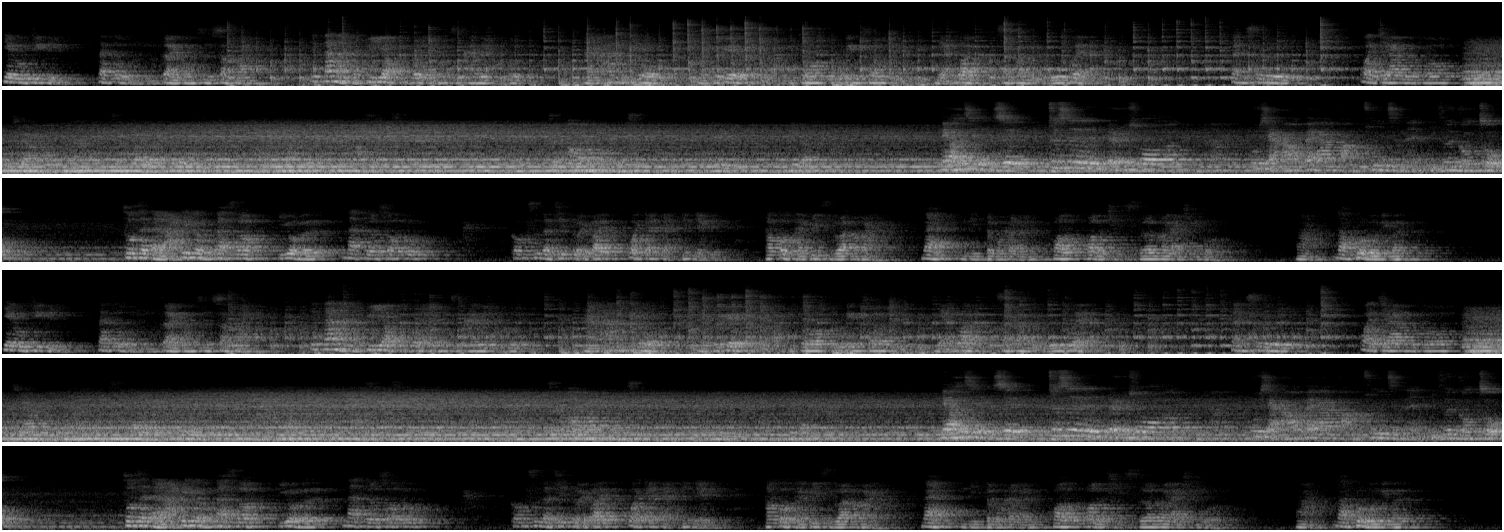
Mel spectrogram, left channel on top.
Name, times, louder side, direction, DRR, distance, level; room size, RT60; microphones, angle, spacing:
voice 1, 0.0-0.6 1.0-2.5 3.1-5.2 5.8-6.6 6.9-9.0 9.3-10.9 12.3-12.9 13.6-17.1 17.5-19.0 20.1-22.4 22.8-23.3 25.5-25.6 31.2-32.5 32.8-34.2 35.1-37.1 37.6-38.8 39.2-42.2 42.9-44.1, left 1 dB, 20° right, -11 dB, 0.5 m, -31 dB
sound 1, 2.2-14.4 14.8-14.9, left 1 dB, 75° left, 0.6 m, -36 dB
sound 2, 14.6-32.3, left 1 dB, 55° right, 1.2 m, -29 dB
voice 2, 20.6-21.1 24.4-30.0, equal, 5° left, -12 dB, 1.4 m, -28 dB
3.3 x 2.3 x 2.3 m, 1.2 s
head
